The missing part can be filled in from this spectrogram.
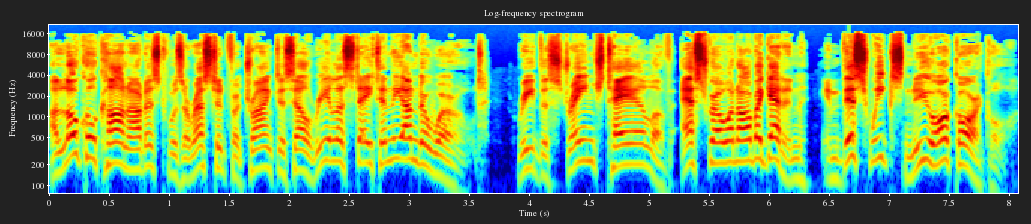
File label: Newscaster headline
